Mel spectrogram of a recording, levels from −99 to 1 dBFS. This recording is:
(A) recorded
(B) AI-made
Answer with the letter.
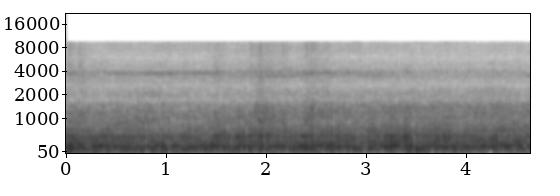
B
